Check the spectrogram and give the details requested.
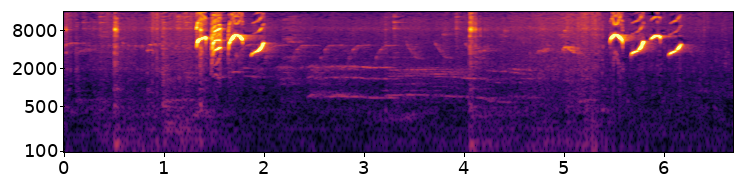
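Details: Java sparrow calls played as a lure to prompt other birds to sing: two short bursts of three to four high, looping chirps separated by a pause, with low thumps, wing-like noise and a faint steady whine in the background.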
